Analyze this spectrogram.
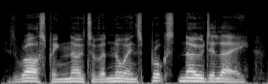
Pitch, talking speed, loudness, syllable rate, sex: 130 Hz, 180 wpm, -15 LUFS, 5.4 syllables/s, male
